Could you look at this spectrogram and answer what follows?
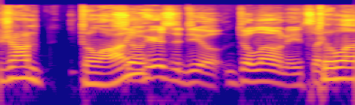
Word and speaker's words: Delony: Delano here's the deal deloney it rhymes with the baloney except with the D yeah it was a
